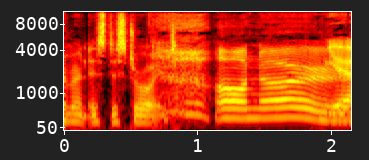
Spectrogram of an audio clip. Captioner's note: gasps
